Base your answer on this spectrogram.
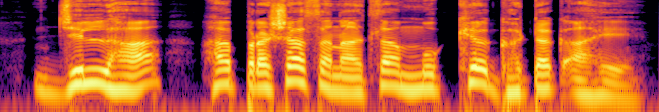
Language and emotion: Marathi, neutral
